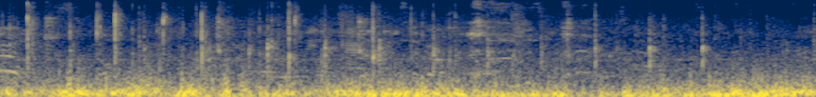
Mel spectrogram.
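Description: Sounds of a football play on the field: indistinct shouting voices and a quick run of sharp clicks and knocks, thickest in the first two seconds, over a heavy low rumble.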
